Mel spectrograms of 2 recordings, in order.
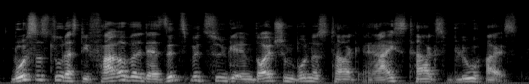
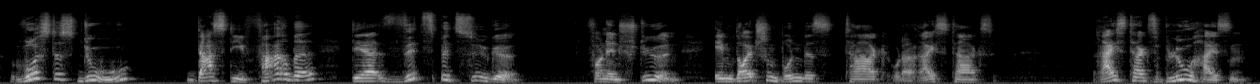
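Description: First: Said in the usual way. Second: Slowly, each word spelled out for learners; slow, clear question. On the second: Shown as a demonstration. Teacher asking the chat slowly and carefully, slow clear reading. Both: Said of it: "Jetzt müsst ihr mit einem ganzen Satz antworten".

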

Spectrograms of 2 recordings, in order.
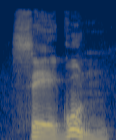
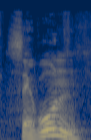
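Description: First: Según split as se-GÚN; stress on GÚN. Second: Said in the usual way. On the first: Shown as a demonstration. Teacher showing final-syllable stress, Según split with GÚN stressed. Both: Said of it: "la fuerza está en la última".

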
